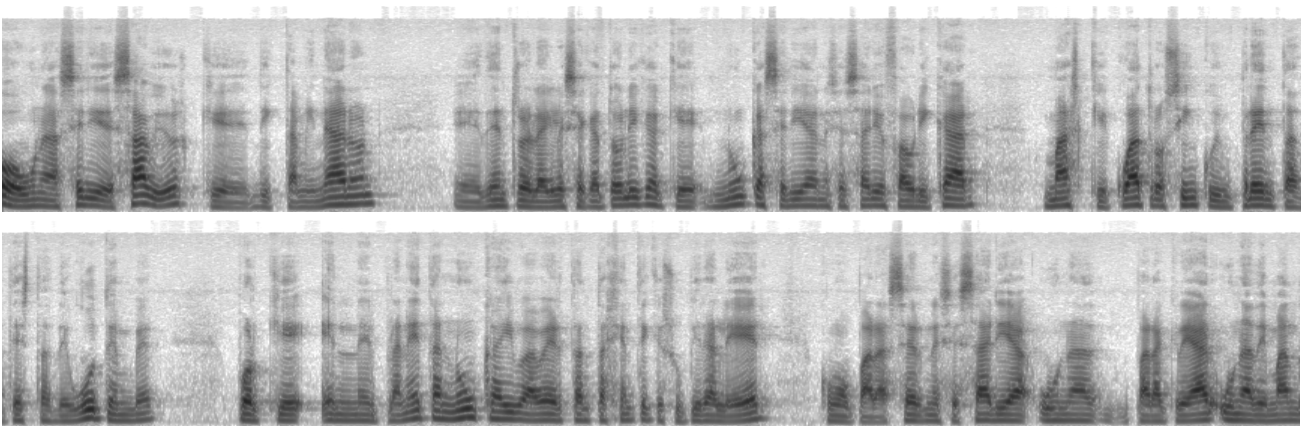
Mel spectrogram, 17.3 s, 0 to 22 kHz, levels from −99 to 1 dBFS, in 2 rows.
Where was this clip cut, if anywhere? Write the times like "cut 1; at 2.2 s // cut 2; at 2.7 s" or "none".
cut 1; at 3.4 s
